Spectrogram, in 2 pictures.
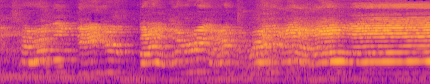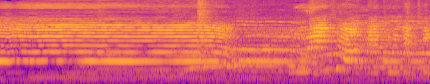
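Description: High voices singing in short phrases, then one long held note from about two seconds in that slides down in pitch near the end.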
